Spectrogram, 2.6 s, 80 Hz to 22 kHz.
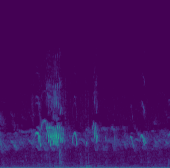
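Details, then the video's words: Newly hatched pheasant chicks of a five-colour stock, recorded 3 August 2019: scattered high thin peeps, one louder cluster near the middle, over a constant low electrical hum. "5 Renk Fizan - Yeni Civciv Çıkımımız."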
